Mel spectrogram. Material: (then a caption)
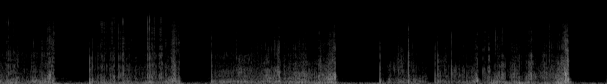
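Woven fabric. Long acrylic nails scratch along the grey woven fabric of a padded car seat. Dry, rasping scrapes come in several strokes of about half a second to a second, separated by brief pauses. The strokes have a muffled low-end body and no ringing after each pass.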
